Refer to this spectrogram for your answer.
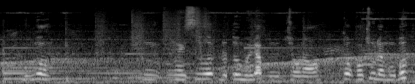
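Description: A man's voice: high-pitched, rapid-fire, natural voice. An actor playing a kind man who defends the orphan boy he adopted, speaking firmly and reasoning with the mother in a scripted web sitcom. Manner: firm and protective, reasoning calmly. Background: background music.

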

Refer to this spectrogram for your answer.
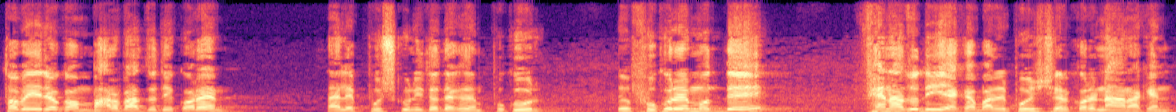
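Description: A middle-aged Buddhist monk delivering a sermon to lay followers in a plain, conversational way, his voice sinking low as he finishes each point. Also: moderate pace, fairly bright tone. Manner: plain conversational preaching, pitch drops at the end of points.

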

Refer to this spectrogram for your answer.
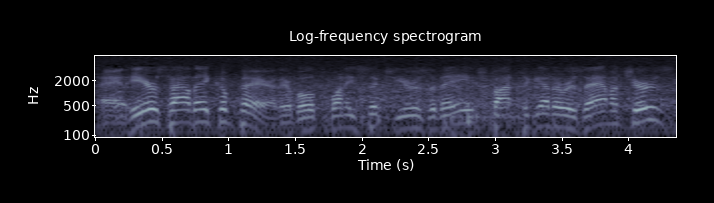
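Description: Male live boxing broadcaster, high-pitched, very loud arena din underneath. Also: lively intonation, brisk, phone-quality sound. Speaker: play-by-play boxing commentator. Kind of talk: live sports broadcast commentary. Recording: loud crowd noise behind voice. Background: roaring arena crowd.

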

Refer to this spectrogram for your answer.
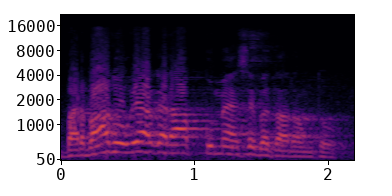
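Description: A man teaching chemistry to a class, loudly firing quick questions at the students and scolding them with teasing remarks. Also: sits high, sing-song. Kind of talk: classroom lecture. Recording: echoey room with crowd noise.

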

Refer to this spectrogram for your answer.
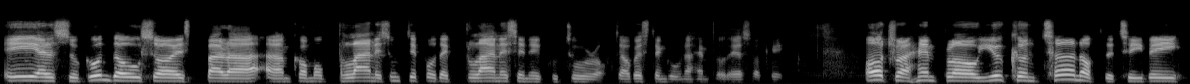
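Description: Slow, bright-voiced male English teacher. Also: on the high side, no room sound. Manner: slow, careful, models pronunciation by repeating sentences. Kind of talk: online class explaining grammar.

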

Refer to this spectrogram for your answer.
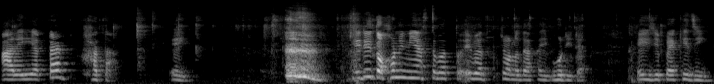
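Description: A woman's voice: a little high, animated, moderate pace, long pauses, bright, forceful tone, a little hiss or hum. A woman, chatting casually as she unboxes items and teases her husband. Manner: teasing, bickering with her husband. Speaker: vlogger. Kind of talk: casual home vlog, unboxing.

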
